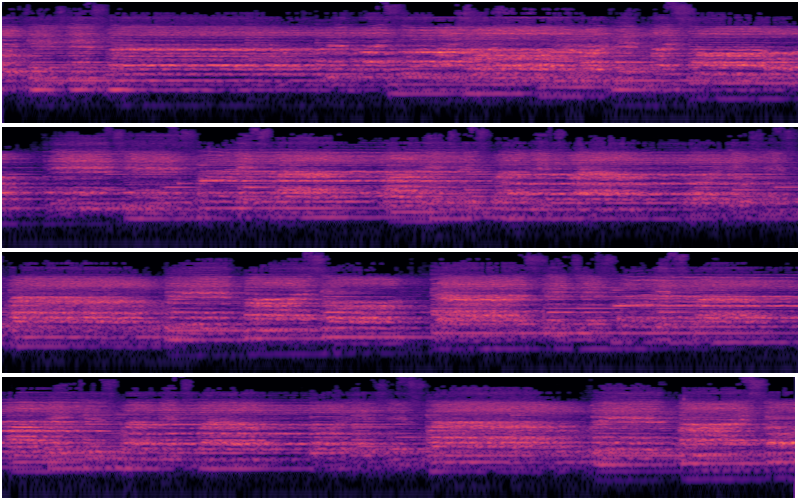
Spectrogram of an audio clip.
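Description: All-male choir singing in parts. It holds sustained chords in long phrases, with brief breaks between phrases about every four to eight seconds.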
